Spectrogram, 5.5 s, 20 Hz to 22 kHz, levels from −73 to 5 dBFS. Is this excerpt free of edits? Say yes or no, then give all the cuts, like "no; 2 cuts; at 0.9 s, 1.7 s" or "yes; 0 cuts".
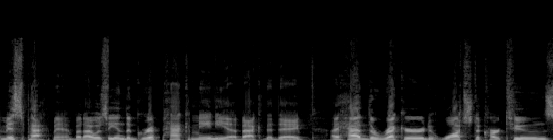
no; 2 cuts; at 1.1 s, 1.6 s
